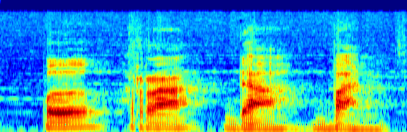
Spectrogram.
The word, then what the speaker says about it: peradaban: Dia tidak lagi diucapkan sebagai P, ya, meskipun ditulisnya B, tetapi dilafalkan sebagai B. B-nya muncul kembali, yakni peradaban.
